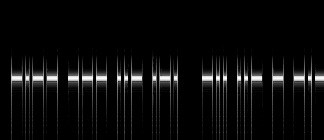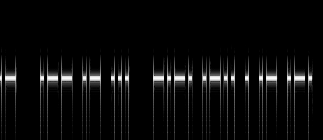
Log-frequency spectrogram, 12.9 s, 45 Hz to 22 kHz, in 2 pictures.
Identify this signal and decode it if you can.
Morse code, heard as a keyed tone, about 17 wpm, 700 Hz. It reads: YOUR DUTY WAS CLEAR
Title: Sentences from Top 1500 Words 17wpm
